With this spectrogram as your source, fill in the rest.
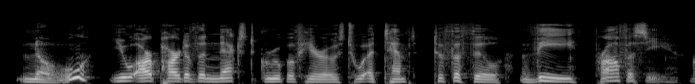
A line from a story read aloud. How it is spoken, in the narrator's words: groaned Artish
